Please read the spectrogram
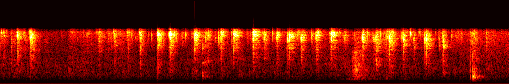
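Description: Eurasian otter chewing and crunching a raw fish: a fast, irregular run of wet crunches and clicks, several a second, with a couple of heavier bites near the end.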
